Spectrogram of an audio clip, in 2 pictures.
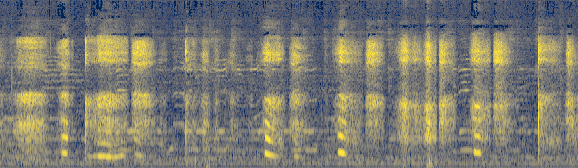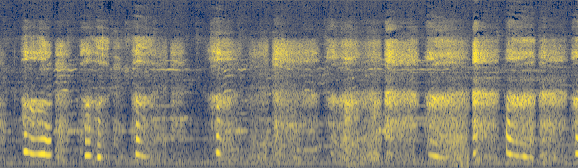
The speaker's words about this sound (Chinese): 把玩具开到最大档，娇喘半分钟。 好，听好了，半分钟。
